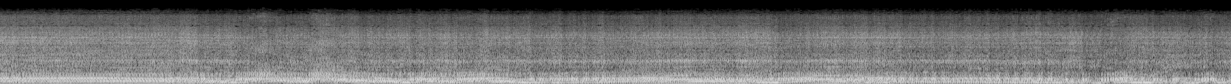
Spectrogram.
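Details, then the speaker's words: 1972 Bonneville twin, about 50 years old, running after sitting about three weeks with power across the rev range: a loud, steady beat that picks up cleanly and settles without stumbling; normal running. "honestly that that's so smooth that's well I say smooth it's 50 years old but it's got power in all of its rev range"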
